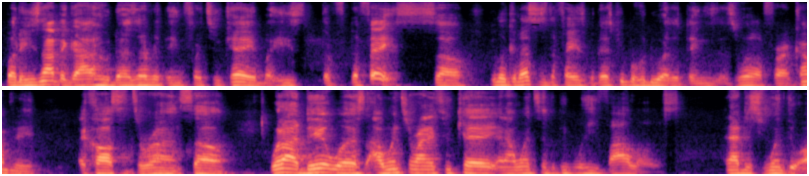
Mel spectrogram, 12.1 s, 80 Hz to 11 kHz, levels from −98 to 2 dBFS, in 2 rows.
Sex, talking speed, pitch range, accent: male, 320 wpm, 110-135 Hz, American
